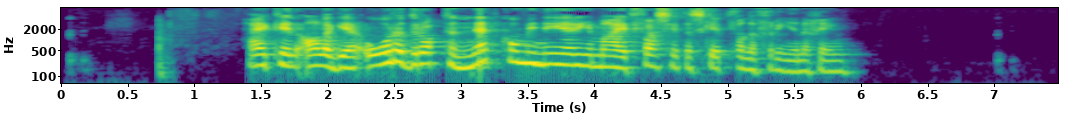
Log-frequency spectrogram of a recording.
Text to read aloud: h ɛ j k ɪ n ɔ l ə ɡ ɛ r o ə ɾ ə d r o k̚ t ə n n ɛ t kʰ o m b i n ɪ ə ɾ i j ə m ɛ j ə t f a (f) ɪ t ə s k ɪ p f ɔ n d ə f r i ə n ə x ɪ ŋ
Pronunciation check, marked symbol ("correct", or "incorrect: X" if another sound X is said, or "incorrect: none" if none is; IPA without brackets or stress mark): incorrect: s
